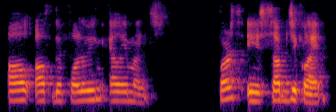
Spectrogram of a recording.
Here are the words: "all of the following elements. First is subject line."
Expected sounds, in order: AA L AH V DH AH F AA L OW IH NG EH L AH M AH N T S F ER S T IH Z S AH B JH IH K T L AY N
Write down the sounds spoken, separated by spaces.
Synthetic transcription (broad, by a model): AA L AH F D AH F AA L OW IH NG EH L AH M AH N T S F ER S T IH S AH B JH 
